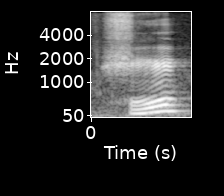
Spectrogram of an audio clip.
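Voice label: "Shi", ten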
